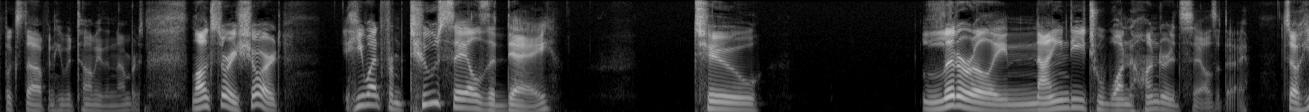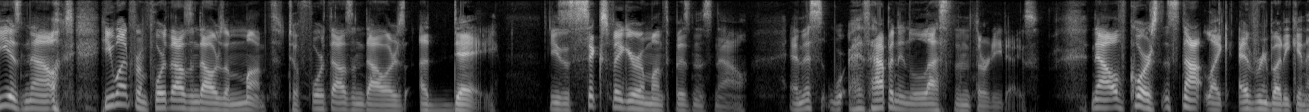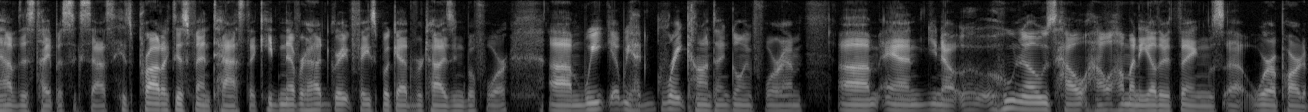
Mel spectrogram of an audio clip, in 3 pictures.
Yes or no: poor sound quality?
no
